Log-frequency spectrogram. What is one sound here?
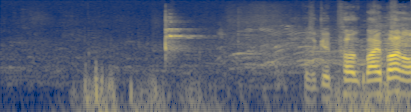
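A bat cracks against a baseball.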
